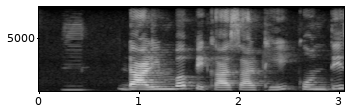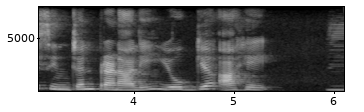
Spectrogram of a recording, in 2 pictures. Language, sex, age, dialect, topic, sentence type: Marathi, female, 18-24, Standard Marathi, agriculture, question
